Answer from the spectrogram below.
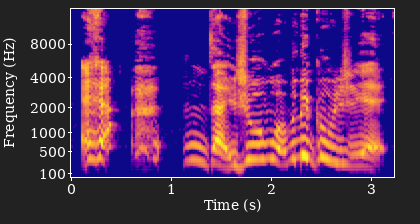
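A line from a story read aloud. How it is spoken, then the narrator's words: Laughing heartily. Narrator (Chinese): 他们会哈哈大笑，说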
